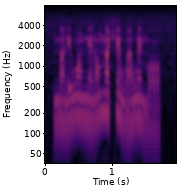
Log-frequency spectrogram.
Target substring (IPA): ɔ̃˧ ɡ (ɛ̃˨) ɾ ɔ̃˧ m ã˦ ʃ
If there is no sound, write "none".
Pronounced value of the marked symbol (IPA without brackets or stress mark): ɛ̃˨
